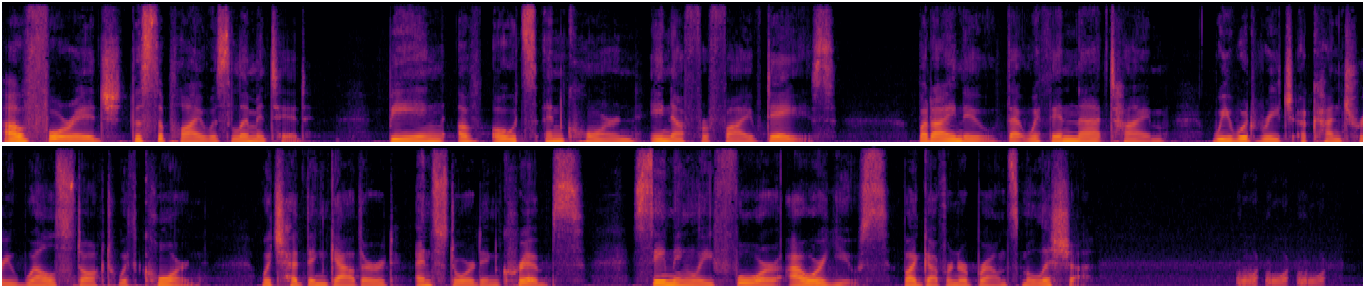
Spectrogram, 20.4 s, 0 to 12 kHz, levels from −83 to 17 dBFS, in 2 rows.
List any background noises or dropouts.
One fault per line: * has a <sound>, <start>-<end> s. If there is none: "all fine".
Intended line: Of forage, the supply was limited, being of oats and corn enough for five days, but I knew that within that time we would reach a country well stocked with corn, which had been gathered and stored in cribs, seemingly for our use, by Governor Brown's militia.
* has a laugh, 19.5-20.1 s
